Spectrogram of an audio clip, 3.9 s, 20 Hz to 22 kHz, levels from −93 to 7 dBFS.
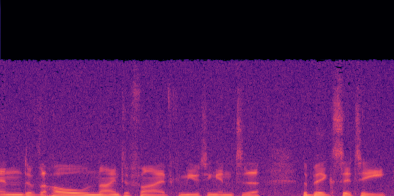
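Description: There are no technical faults to describe in time order, only the room's own background noise sitting about 17 dB below the speech.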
